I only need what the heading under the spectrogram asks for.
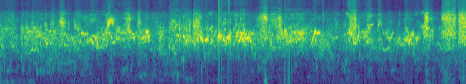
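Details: Chattering budgerigars producing a steady stream of high, scratchy warbles and short chirps, many birds overlapping into an unbroken, busy wash of sound.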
